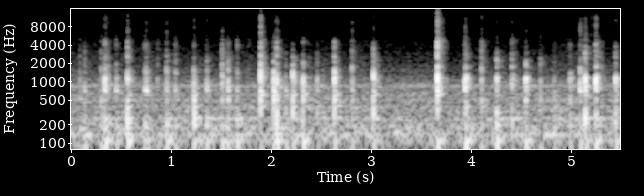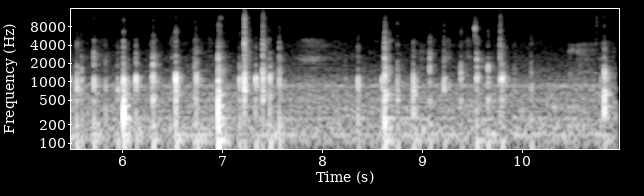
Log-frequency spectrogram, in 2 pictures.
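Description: Both hands tap fast with several fingertips on the glass touchscreen of a white iPad lying flat on a mat during a rhythm game. The result is a quick, irregular stream of short, dry, clicky taps with bright edges, some landing in tight bursts, over a low, quiet background hum.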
